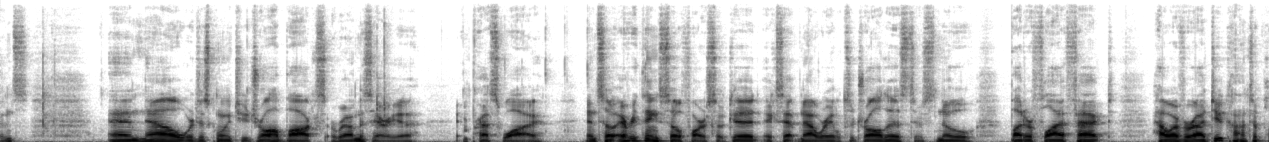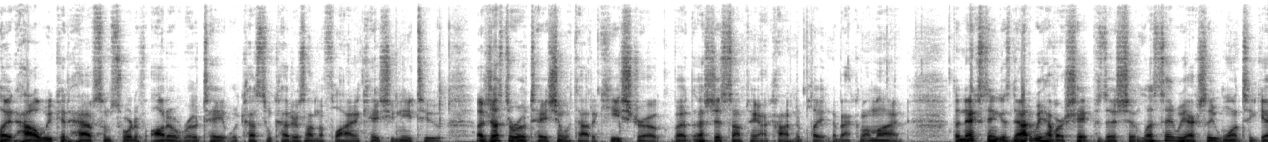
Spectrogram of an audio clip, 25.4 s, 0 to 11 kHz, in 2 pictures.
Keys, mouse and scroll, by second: 0.9 click, 3.7 y, 4.6 click, 5.0 middle click, 6.8-16.0 drag, 16.2 shift+right click, 17.0 r, 18.5 click, 21.1 middle click, 21.9 middle click, 24.2-25.3 drag.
